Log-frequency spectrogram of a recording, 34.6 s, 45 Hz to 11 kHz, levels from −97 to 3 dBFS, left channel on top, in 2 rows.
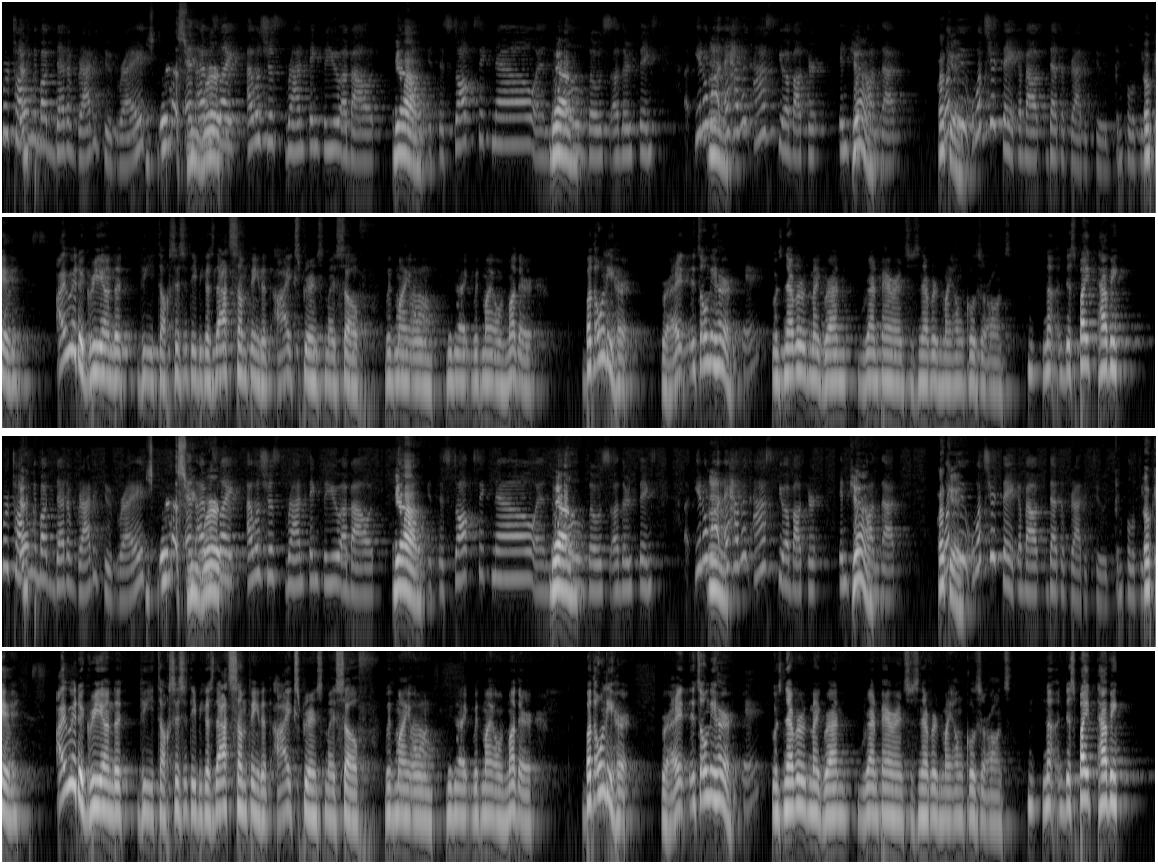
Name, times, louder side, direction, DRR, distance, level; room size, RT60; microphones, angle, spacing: voice 1, 0.0-2.2 2.7-5.6 6.1-9.8 10.4-12.2 12.6-13.4 14.1-17.6 23.2-23.8 26.3-26.6 28.4-28.6, right 4 dB, 30° right, 12 dB, 0.5 m, -47 dB
voice 2, 2.2-3.3 5.9-6.3 8.2-8.6 10.6-10.9 12.8-13.1 14.0-14.4 17.1-17.6 18.1-22.7 23.1-25.3 26.0-26.7 27.2-28.3 28.9-32.3 32.7-34.0, right 5 dB, 85° right, 19 dB, 0.5 m, -35 dB
17.5 x 7.8 x 6.4 m, 0.87 s
head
